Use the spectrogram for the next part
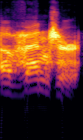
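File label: "Avenger", English; AirDefence; DCS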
